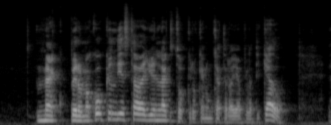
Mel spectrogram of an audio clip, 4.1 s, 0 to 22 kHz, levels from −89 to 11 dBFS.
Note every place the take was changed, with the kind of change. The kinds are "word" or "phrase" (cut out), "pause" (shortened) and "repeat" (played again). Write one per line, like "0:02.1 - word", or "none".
0:02.1 - word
